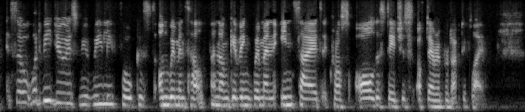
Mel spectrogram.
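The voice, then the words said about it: Swiss accent in English. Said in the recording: “We're originally from Switzerland, which you can probably hear from my accent in this call.”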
